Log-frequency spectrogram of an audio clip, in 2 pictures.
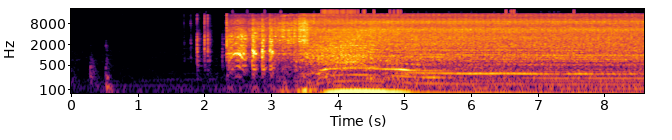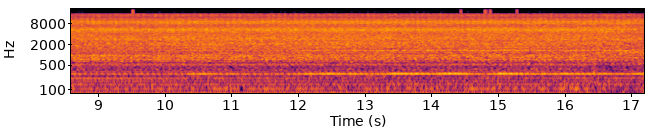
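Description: A retired police Dodge Charger cranks over and fires up after a quiet start, flaring to a brief loud rev before settling into a steady, close, rumbling idle that holds to the end.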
